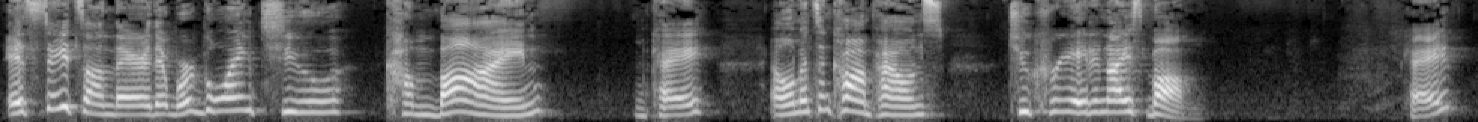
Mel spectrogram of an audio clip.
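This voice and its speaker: A woman's voice: high-pitched, slow, pauses often, bright, forceful tone. A woman in her forties leading a hands-on classroom demonstration, asking the room questions and checking in with "okay?". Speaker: teacher trainer. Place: large training room.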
